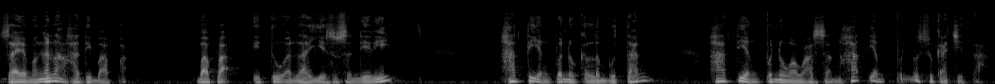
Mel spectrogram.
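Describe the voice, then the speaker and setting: A middle-aged male pastor tells his own story from the pulpit. His voice is husky and sits fairly low, but it swings widely in pitch as he acts out the people in the story. Now and then he climbs to loud, emphatic peaks to rouse the congregation. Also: animated, moderate pace. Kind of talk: sermon with personal testimony.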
